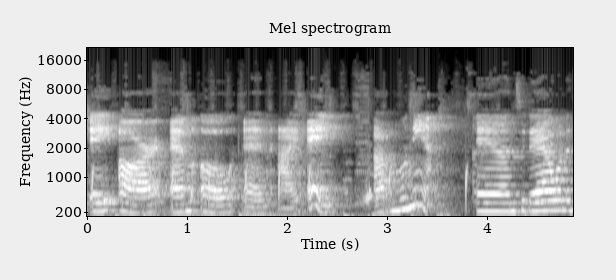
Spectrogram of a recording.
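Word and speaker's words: armonía: going to be Harmony and in Spanish it's armonia h a r m o n i a armonia and today I want to talk about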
